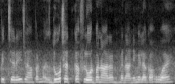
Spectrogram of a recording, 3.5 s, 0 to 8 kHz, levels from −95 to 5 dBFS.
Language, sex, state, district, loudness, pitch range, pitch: Hindi, female, Goa, North and South Goa, -16 LUFS, 220-245 Hz, 225 Hz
